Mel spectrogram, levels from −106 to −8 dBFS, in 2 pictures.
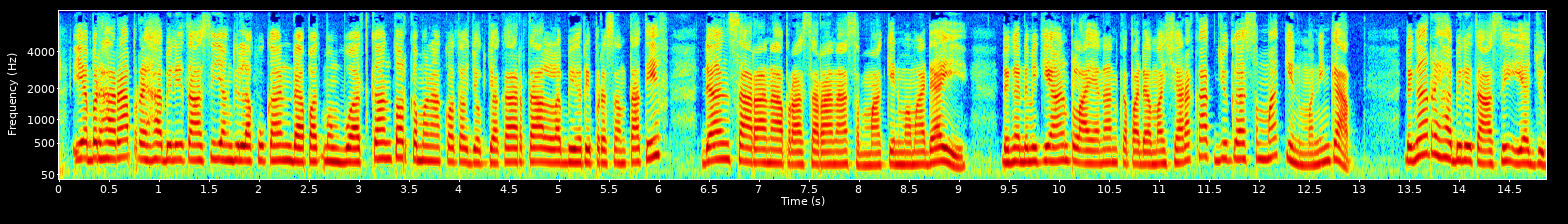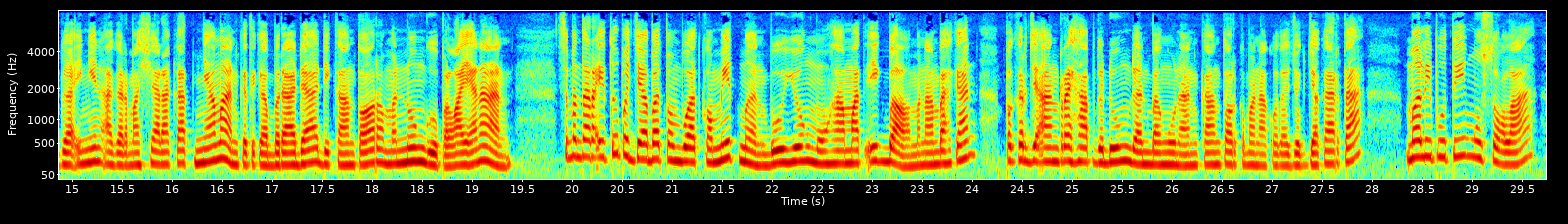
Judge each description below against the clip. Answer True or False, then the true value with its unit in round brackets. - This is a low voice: False (205 Hz)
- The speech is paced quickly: False (120 wpm)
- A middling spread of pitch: True (4.5 semitones)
